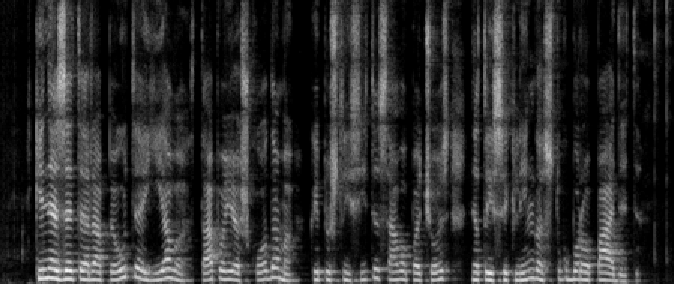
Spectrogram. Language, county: Lithuanian, Panevėžys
